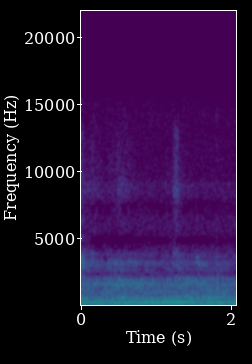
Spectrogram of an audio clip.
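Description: A steady, even background hum with a faint constant tone and no distinct events.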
